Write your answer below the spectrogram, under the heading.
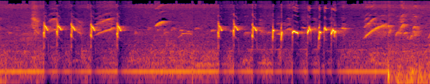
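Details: Blue-winged Leafbird in lively song, calling a rival with spaced, crisp chirps followed by a rapid chattering phrase, with a sweeping whistle at the end and a constant low hum.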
